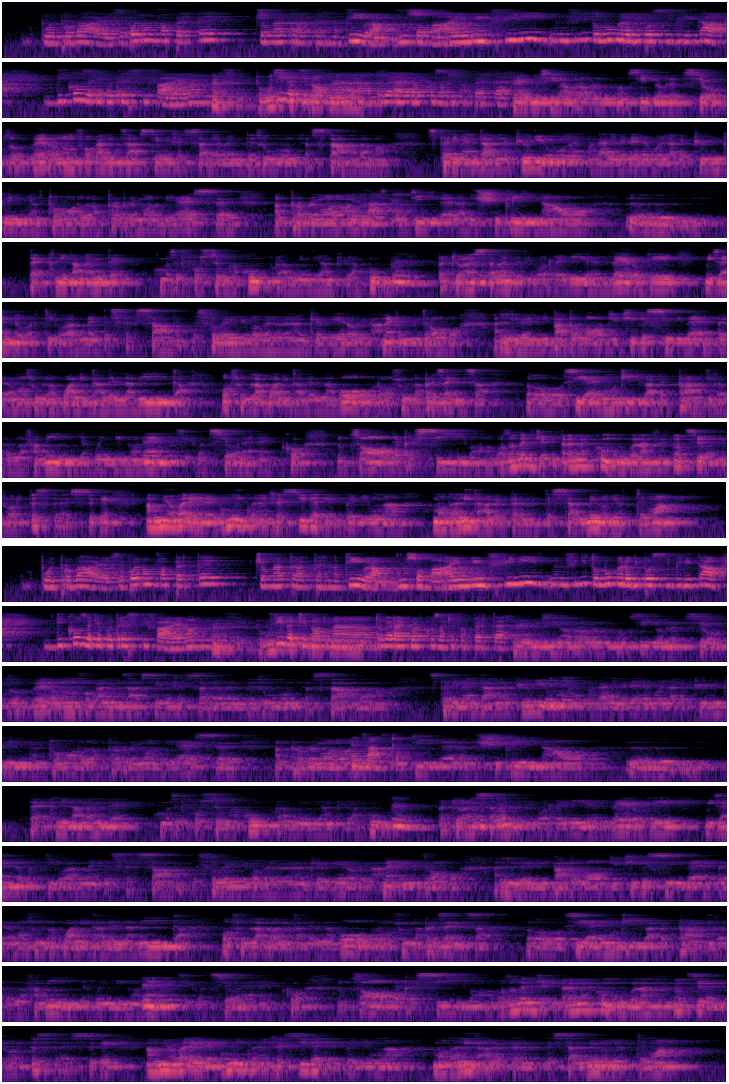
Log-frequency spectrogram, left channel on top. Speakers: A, on the right; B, on the left.
A: puoi provare. Se poi non fa per te, c'è un'altra alternativa. Insomma, hai un infini- un infinito numero di possibilità di cose che potresti fare. Non-
B: Perfetto, questo
A: Fidati,
B: è proprio...
A: non eh, troverai qualcosa che fa per te.
B: Credo sia proprio un consiglio prezioso, ovvero non focalizzarsi necessariamente su un'unica strada, ma sperimentarne più di una
A: Mhm,
B: e magari vedere quella che più inclini al tuo modo, al proprio modo di essere, al proprio modo anche
A: Esatto.
B: di sentire, la disciplina o eh, tecnicamente come se fosse una cura, quindi anche la cura.
A: Mm,
B: Perché onestamente
A: mhm,
B: ti vorrei dire, è vero che mi sento particolarmente stressato in questo periodo, però è anche vero che non è che mi trovo a livelli patologici che si riverberano sulla qualità della vita o sulla qualità del lavoro o sulla presenza eh, sia emotiva che pratica con la famiglia, quindi non
A: mhm.
B: è una situazione, ecco, non so, depressiva, una cosa del genere, ma è comunque una situazione di forte stress che a mio parere comunque necessiterebbe di una modalità che permettesse almeno di attenuarla.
